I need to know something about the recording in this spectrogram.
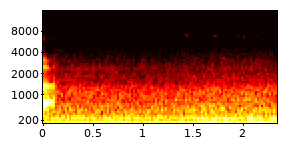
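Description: Truck's diesel engine running steadily while cruising, with a constant low drone and road noise, heard from inside the cab.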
